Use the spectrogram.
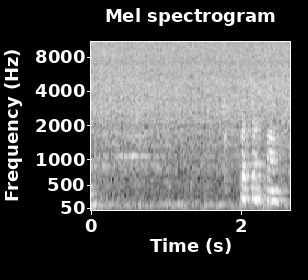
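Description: Coconut masala for a Malvani crab curry roasts in a pan with a steady, close sizzle. A voice briefly speaks over it near the end.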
